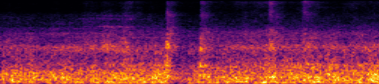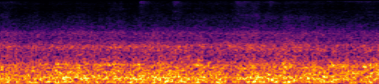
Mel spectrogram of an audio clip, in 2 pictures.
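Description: Wind rushes past a moving train.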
